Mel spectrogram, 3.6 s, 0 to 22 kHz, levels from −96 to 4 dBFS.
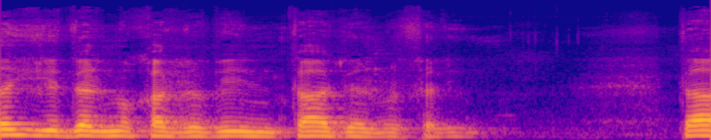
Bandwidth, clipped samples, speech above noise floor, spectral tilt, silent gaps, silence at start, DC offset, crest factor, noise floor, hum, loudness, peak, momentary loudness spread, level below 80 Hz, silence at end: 12.5 kHz; under 0.1%; 39 dB; -8 dB/octave; none; 0 s; under 0.1%; 18 dB; -59 dBFS; none; -20 LUFS; -4 dBFS; 14 LU; -62 dBFS; 0 s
